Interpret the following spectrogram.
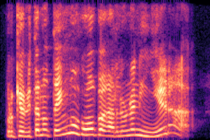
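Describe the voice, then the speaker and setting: A woman's voice: high-pitched, expressive, racing. A young woman with a Mexican accent, a guest in an interview, talking candidly and quoting herself and others often. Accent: Mexican Spanish.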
